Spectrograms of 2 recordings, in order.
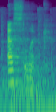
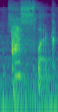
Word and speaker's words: Esleeck: it's a tough one Eslick it's like slick with a e in the front Eslick okay tell me where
